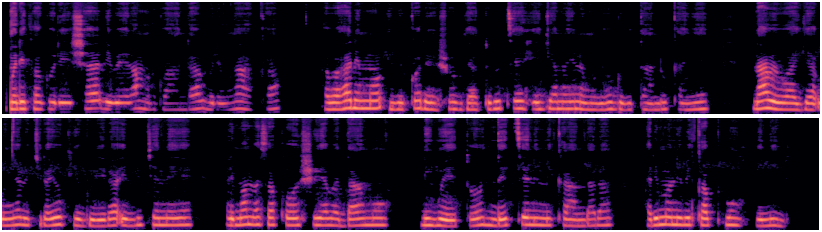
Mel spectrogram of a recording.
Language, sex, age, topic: Kinyarwanda, female, 18-24, finance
